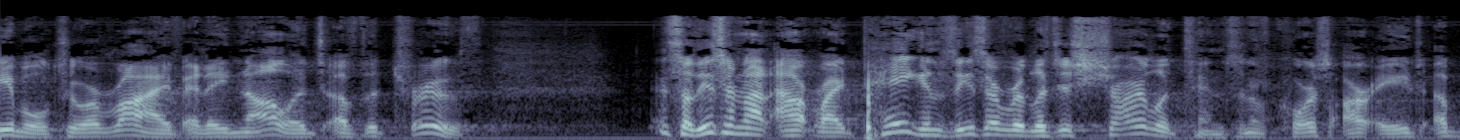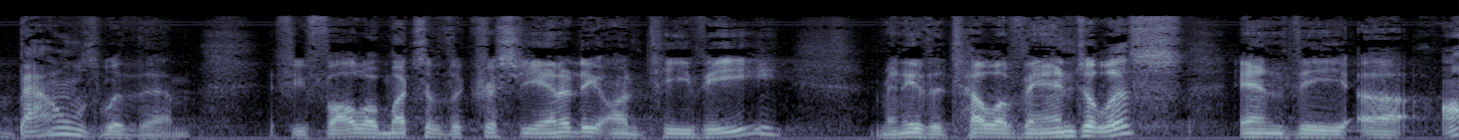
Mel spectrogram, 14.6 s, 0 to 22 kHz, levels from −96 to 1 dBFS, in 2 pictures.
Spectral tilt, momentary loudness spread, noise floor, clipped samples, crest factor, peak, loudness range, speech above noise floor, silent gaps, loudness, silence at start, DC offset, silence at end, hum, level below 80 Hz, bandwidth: -3.5 dB/octave; 12 LU; -58 dBFS; under 0.1%; 24 dB; -8 dBFS; 8 LU; 26 dB; none; -31 LUFS; 0 s; under 0.1%; 0 s; none; -58 dBFS; 13.5 kHz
